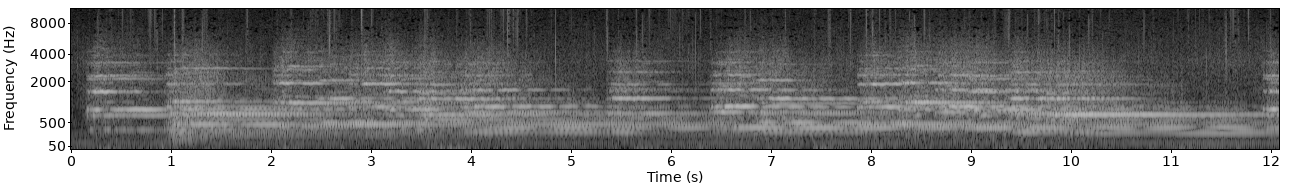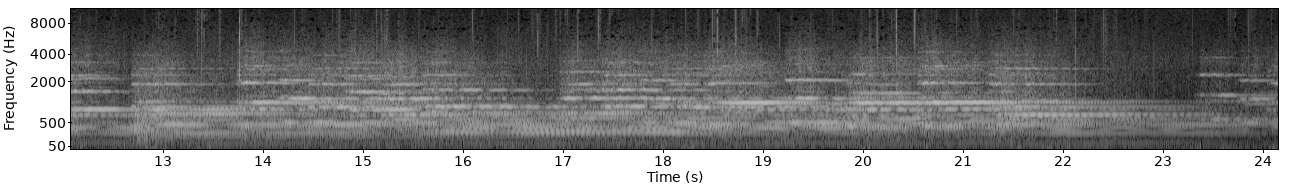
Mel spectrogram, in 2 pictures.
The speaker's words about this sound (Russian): запись, которую вы сейчас услышите, уникальная. Москва, 1926 год. Звучат куранты Спасской башни.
